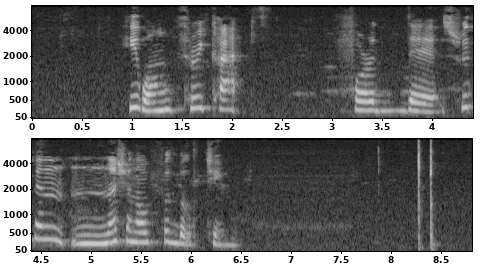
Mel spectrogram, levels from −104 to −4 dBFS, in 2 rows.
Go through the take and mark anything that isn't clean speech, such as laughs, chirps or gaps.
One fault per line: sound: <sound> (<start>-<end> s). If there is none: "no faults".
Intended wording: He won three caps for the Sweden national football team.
no faults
